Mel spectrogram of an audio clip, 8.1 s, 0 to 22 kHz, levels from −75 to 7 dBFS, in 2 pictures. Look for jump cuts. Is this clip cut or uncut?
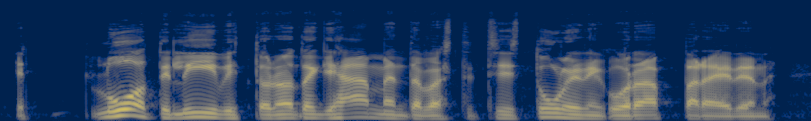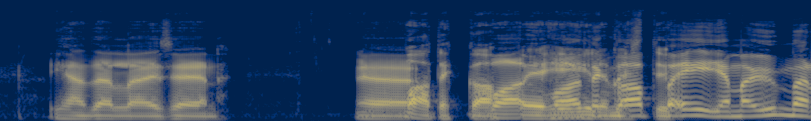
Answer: uncut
